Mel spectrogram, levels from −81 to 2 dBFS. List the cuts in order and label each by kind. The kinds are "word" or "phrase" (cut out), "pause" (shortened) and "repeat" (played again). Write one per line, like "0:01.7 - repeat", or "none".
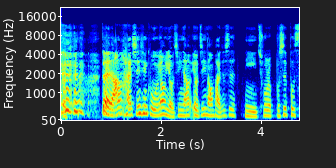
0:03.5 - pause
